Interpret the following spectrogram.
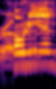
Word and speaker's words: Harkonnen: Yeah, you said it right Harkonian first time.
